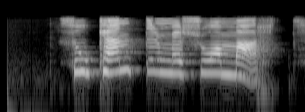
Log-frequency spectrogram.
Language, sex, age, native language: Icelandic, female, 6, Icelandic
